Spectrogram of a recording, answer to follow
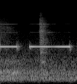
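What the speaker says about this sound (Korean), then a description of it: "이게 그 라인 트래킹이 있어가지고 선을 밟으면 알람이 울려요" Lane-tracking warning alarm in a Renault Master van: a steady high electronic tone sounds across the clip and swells in three short pulses, set against a low engine and road hum.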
